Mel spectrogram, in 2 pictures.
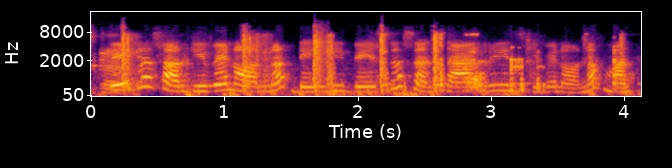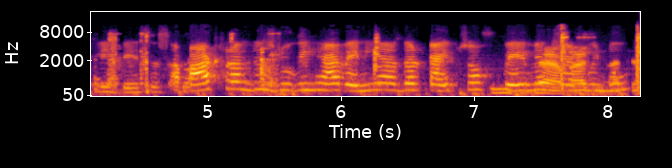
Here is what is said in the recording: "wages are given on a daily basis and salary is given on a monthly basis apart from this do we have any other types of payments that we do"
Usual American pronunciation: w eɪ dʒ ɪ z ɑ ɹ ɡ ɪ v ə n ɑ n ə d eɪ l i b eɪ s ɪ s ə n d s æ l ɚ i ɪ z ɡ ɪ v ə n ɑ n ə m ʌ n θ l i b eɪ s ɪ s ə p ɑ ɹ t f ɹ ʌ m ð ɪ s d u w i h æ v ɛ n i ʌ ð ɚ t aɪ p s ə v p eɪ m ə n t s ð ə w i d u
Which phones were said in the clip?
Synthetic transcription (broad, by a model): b eɪ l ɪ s ɑ ɹ ɡ ɪ v ə n ɑ n ə d eɪ l i b eɪ s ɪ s ə n d s æ l ɚ i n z ɡ ɪ v ə n ɑ n ə m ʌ n t l i b eɪ s ɪ s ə p ɑ ɹ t f ɹ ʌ m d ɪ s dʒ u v i h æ v ɛ n i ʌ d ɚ t aɪ p s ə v f eɪ m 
